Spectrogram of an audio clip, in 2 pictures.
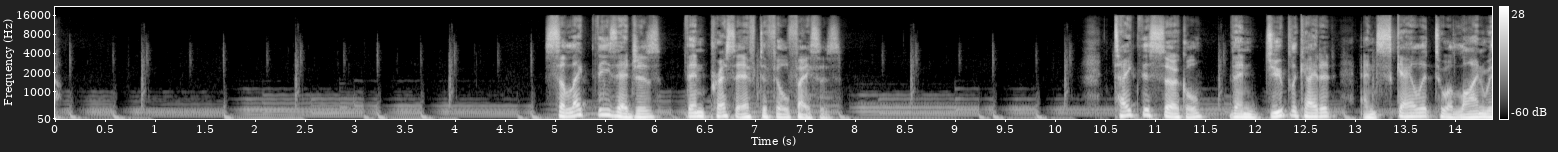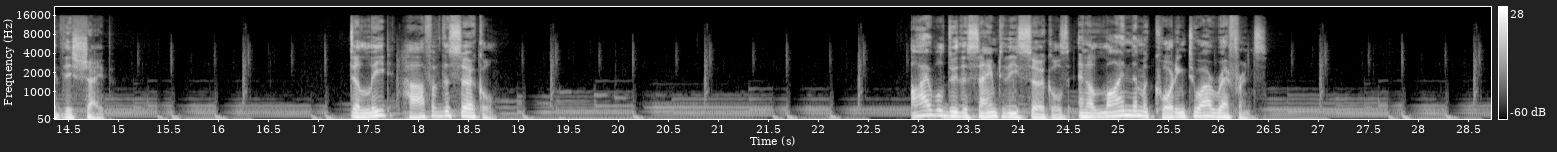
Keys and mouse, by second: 1.2 s, 2.1-5.1 middle drag, 2.6 s, 5.1 shift+click, 5.6-7.1 shift+middle drag, 6.2-8.4 typing, 8.1 click, 10.8 ctrl+shift+z, 11.2 alt+shift+click, 13.1 shift+d, 14.0 s, 16.7 2, 17.8 1, 18.7 click, 19.3 ctrl+click, 19.8 ctrl+z, 21.4 x, 22.8 alt+shift+click, 24.4 shift+d, 25.0 s.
